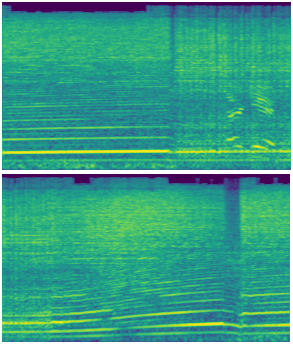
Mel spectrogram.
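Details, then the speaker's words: Custom-built Banshee two-stroke after the build, revving through first, second and third gears; sharp wail climbs cleanly, revs drop and rebuild each shift with no lag, sputter or stumble, running healthy. "Every single gear, no lag, no sputter. She's ready to go. She sounds good, she rides good."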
